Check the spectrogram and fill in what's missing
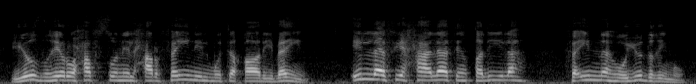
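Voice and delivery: ordinary delivery

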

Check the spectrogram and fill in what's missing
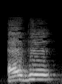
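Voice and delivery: أد with the د released in a bounce; qalqala d. Shown as a demonstration. Teacher shows the correct bouncing د. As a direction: pop the د of أد open. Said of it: "هكذا".

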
